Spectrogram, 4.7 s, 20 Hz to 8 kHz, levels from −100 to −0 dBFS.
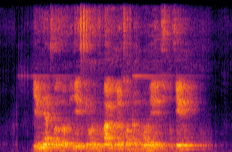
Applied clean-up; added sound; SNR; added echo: neural separator model SepFormer DNS4.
